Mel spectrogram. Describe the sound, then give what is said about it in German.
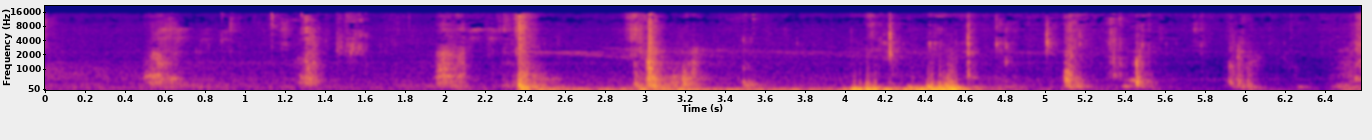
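A van door opens with a series of clicks, clunks and heavy low thumps, including a rolling slide and scattered rattles as someone climbs inside the van; no one speaks. “Jetzt sind wir am Van angekommen. Wir gehen mal rein.”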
